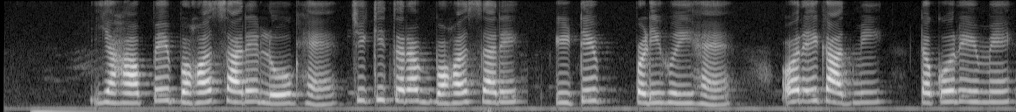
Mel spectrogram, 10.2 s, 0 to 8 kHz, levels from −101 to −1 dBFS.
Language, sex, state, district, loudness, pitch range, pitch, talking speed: Hindi, female, Bihar, Madhepura, -23 LUFS, 205-285 Hz, 260 Hz, 125 wpm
